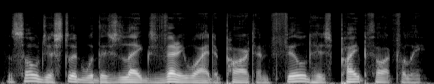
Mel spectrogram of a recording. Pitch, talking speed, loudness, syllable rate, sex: 100 Hz, 195 wpm, -18 LUFS, 4.9 syllables/s, male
